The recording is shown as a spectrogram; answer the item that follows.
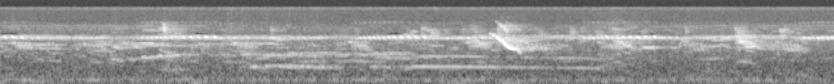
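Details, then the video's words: Spring forest birdsong, quiet and mostly distant: long level whistles at middle pitch drift beneath a steady high tone, broken halfway by one sharp, loud, downward-sliding note from a nearer bird. "Relaxing Singing of Forest Birds"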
